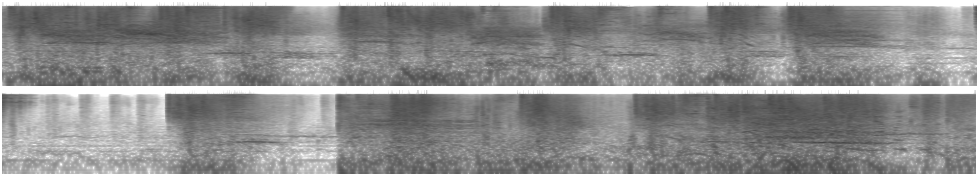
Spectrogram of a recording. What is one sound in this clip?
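Heavy blows and magic blasts crash in a fierce fight.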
